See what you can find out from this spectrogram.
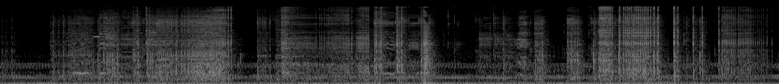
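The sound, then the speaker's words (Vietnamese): Creaking of a rocking chair swaying back and forth on an earthen floor: quiet, continuous grinding and creaking with a few short breaks, and no voices. “Nó bắt đầu đưa qua đưa lại, nghiến xuống nền đất, vặn vẹo phát ra những âm thanh cọt cả cọt kẹt.”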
